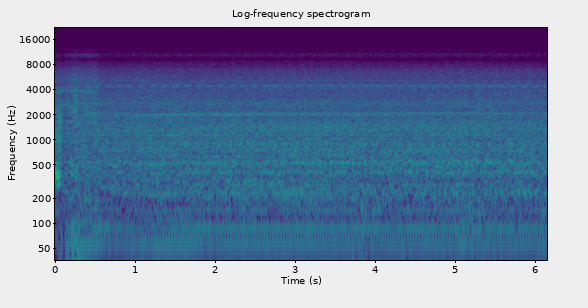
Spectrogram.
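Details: Mercedes Sprinter van diesel idling smoothly and evenly with a steady hiss on top and no hunting or surging, started after fitting two new vacuum control valves and checking them with a vacuum gauge; normal idle.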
